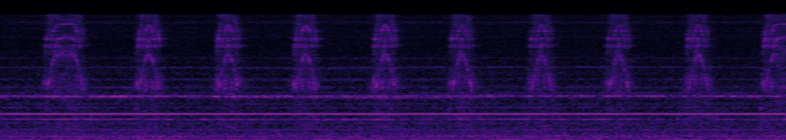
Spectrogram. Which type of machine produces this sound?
slide rail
